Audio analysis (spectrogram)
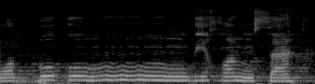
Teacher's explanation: یعنی میم ساکن کے بعد با ہے تو یہاں اخفاء شفوی ہوگا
